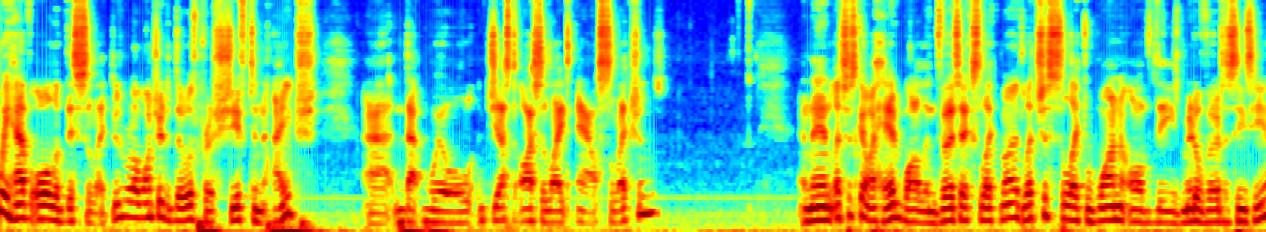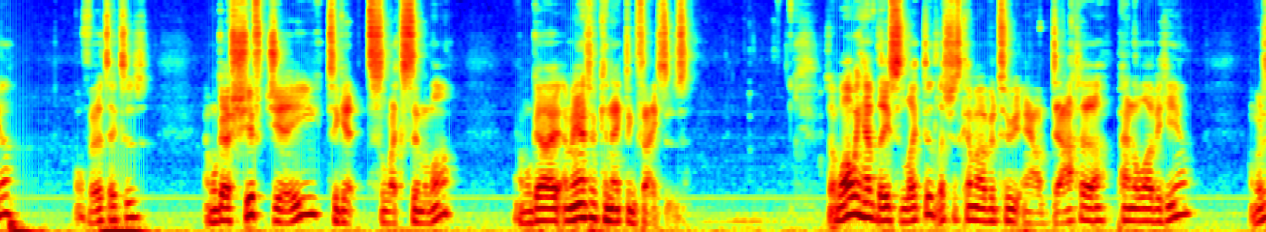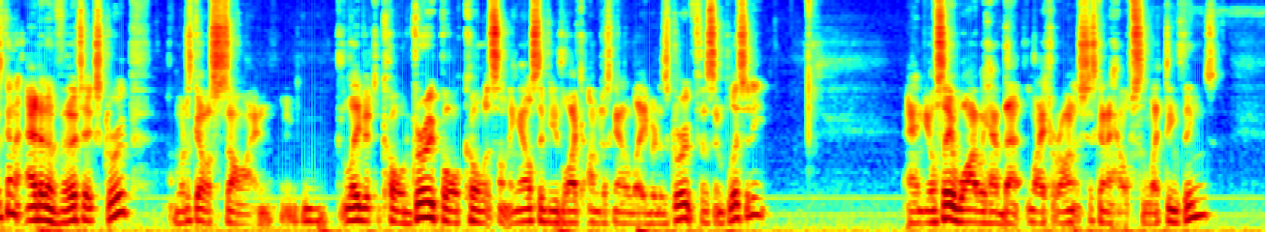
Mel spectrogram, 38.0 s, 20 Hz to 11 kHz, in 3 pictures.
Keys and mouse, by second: 0.4 middle click, 2.5 shift+h, 3.4 middle click, 3.9 shift+middle click, 6.6 middle click, 13.4 shift+g, 22.8 click, 25.0 click, 26.9 click.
